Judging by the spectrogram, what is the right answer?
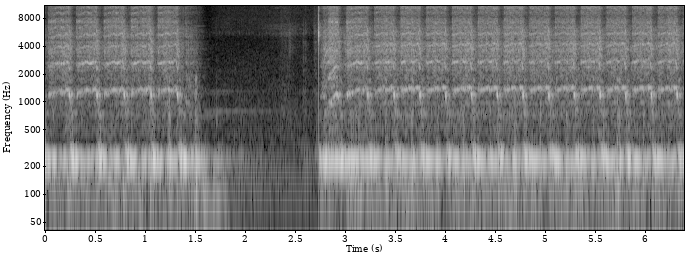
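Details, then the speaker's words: Velocity 150cc scooter after cylinder head and valve work: starter engaging, steady cranking about four beats a second, short pause, more cranking, no firing; cranks but won't start, owner suspects low battery power. "I can hear it engaging but not trying. It's not trying to start yet."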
